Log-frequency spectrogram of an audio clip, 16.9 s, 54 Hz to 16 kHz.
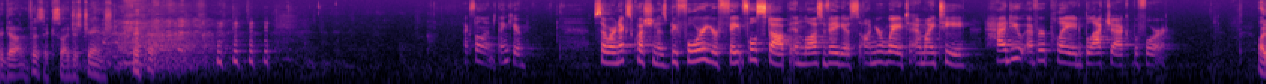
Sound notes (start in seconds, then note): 1.1 laughter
